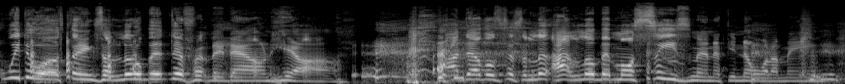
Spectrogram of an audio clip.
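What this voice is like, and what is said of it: Put-on Louisiana accent. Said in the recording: “Louisiana ... Accent.”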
